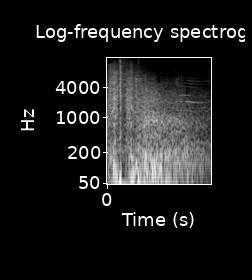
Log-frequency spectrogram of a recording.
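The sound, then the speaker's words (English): A single loud, sharp crack like a gunshot bursts out, then rolls away in a rumbling, echoing tail that fades over about a second. No voices. “A loud, echoing crack broke the sleepy silence like a gunshot.”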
